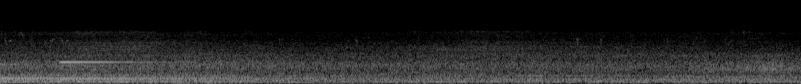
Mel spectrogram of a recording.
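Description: Church bells dying away: one last bell note sounds about half a second in and the ringing fades out over the next few seconds. Then only a steady outdoor background rumble remains.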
